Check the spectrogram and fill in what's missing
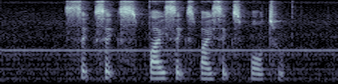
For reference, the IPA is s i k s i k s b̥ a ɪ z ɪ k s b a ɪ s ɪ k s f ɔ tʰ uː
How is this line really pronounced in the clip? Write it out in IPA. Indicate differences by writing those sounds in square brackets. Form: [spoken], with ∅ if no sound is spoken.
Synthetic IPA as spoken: s [ɪ] k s [ɪ] k s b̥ a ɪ [s] ɪ k s b a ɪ s ɪ k s f ɔ tʰ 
